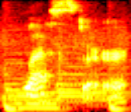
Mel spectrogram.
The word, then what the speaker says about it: Leicester: And then similar to Worcester is Gloucester and Leicester. They both have that CES combination that Worcester does that you kind of just smoosh all together.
